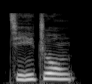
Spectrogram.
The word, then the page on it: 集中: jí zhōng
